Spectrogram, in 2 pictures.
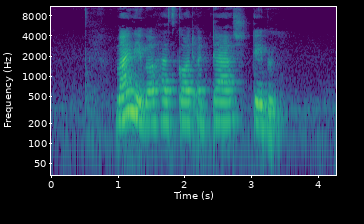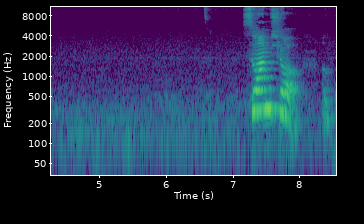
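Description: A young woman speaks calmly and clearly into a nearby microphone, with pauses.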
